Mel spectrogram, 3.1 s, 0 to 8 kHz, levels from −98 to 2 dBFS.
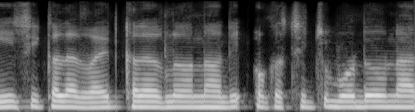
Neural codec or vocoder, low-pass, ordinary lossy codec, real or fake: codec, 16 kHz, 2 kbps, X-Codec, HuBERT features, trained on balanced general audio; none; none; fake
